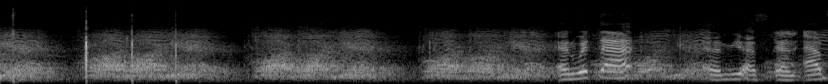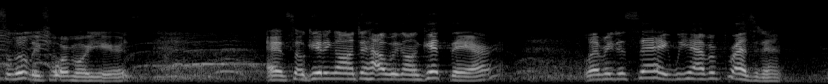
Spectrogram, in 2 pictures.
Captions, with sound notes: >>>: Now,. [APPLAUSE] four more years. Four more years. For more years. >>>: With that, absolutely four more years. And so getting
